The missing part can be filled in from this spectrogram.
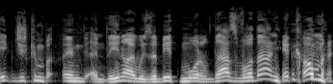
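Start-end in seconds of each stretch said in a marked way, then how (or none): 2.1-3.3 put-on failed German accent drifting Russian, higher and louder. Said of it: "sounding like I was from Ukraine".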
